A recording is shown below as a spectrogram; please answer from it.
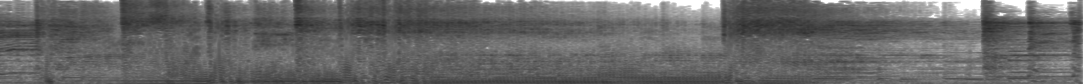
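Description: Loud music with heavy, sustained bass notes, played through a custom car audio system with multiple door-mounted woofers and pillar tweeters.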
